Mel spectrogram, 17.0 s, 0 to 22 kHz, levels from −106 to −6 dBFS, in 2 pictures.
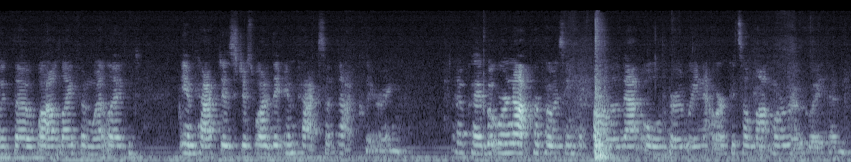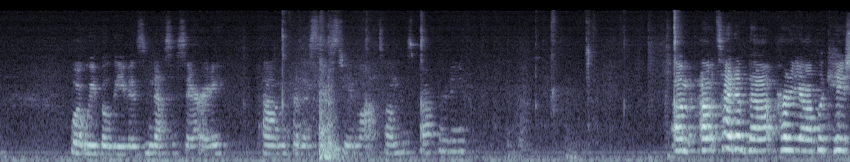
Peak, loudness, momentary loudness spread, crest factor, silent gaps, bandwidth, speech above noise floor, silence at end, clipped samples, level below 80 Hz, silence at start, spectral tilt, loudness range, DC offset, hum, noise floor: -10 dBFS; -32 LUFS; 23 LU; 24 dB; none; 16.5 kHz; 20 dB; 0 s; under 0.1%; -52 dBFS; 0 s; -5.5 dB/octave; 9 LU; under 0.1%; none; -52 dBFS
